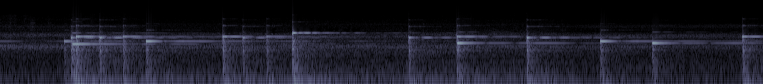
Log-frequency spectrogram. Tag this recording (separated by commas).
Music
